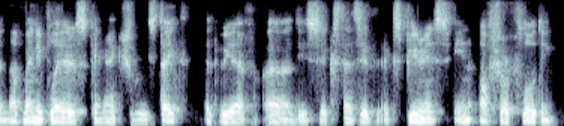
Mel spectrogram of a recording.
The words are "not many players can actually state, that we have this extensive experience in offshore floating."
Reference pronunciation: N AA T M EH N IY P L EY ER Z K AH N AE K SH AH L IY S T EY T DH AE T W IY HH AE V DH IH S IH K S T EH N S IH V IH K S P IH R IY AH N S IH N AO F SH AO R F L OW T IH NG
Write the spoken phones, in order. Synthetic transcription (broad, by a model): N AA T M EH N IY P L EY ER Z K AH N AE K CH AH L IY S T EY T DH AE T W IY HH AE V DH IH S IH K S T EH N S IH V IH K S P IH R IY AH N S IH N AO F SH AO R F L OW T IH NG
